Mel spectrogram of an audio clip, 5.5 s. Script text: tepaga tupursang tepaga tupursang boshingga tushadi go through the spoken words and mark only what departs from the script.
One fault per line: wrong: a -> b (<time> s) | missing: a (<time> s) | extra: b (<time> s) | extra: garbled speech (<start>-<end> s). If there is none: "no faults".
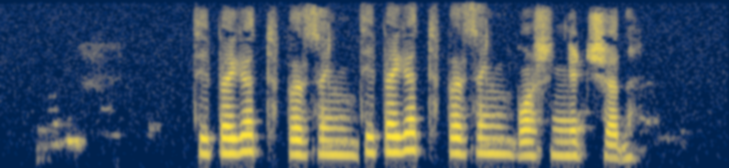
no faults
